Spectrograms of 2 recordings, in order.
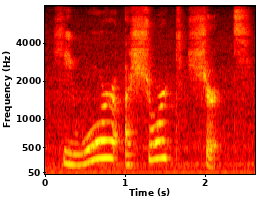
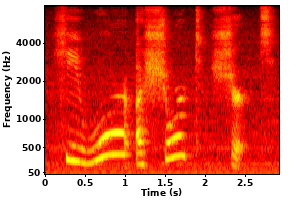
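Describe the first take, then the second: No difference in how they are said.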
